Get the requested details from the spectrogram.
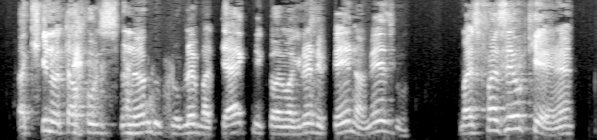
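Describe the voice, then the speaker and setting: A man with a high voice speaks at a fairly slow pace, his intonation lively. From northern Italy, then Africa. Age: 70s. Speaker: nature guide. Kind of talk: life story interview. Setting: live stream audio from home. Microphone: unstable internet connection.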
